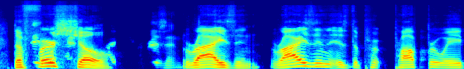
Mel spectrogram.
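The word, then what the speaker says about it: Rizin: the the promotion okay like the first show risin risin is the proper way to pronounce it a lot of people say risen and you know let me give an example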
